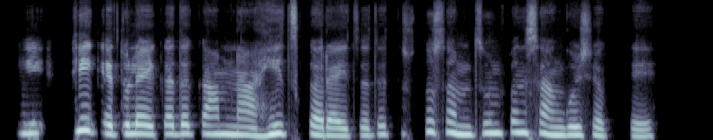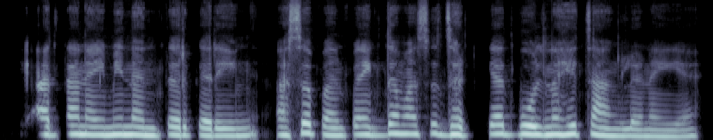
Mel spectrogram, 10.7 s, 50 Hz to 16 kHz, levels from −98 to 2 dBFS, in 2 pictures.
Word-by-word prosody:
की 240 Hz, +1 st, 0 dB, 0.3 s
ठीक 315 Hz, +1 st, +5 dB
आहे, 230 Hz, -, +5 dB
तुला 230 Hz, 0 st, +4 dB
एखादं 225 Hz, +1 st, 0 dB
काम 225 Hz, -1 st, 0 dB
नाहीच 210 Hz, +2 st, +2 dB
करायचं, 190 Hz, -2 st, 0 dB
तर 215 Hz, -, -4 dB
तू 225 Hz, +6 st, -8 dB
समजून 250 Hz, -1 st, +2 dB
पण 265 Hz, -1 st, +2 dB
सांगू 205 Hz, -5 st, +2 dB
शकते, 180 Hz, -3 st, -6 dB
की 175 Hz, -, -26 dB
आता 210 Hz, +2 st, -2 dB
नाही, 205 Hz, -2 st, +2 dB
मी 205 Hz, +1 st, +4 dB
नंतर 200 Hz, -1 st, +2 dB
करीन, 180 Hz, 0 st, -1 dB, 0.2 s
असं 245 Hz, +6 st, +1 dB
पण, 190 Hz, -2 st, 0 dB
पण 215 Hz, +3 st, -6 dB
एकदम 220 Hz, +3 st, 0 dB
असं 225 Hz, +2 st, -4 dB
झटक्यात 215 Hz, +2 st, 0 dB
बोलणं 210 Hz, -1 st, +5 dB
हे 215 Hz, +2 st, +5 dB
चांगलं 175 Hz, -5 st, -1 dB
नाहीये." 165 Hz, 0 st, -5 dB
210 Hz, 170 wpm, -23 LUFS, 190-225 Hz, 0.3 s, ठीक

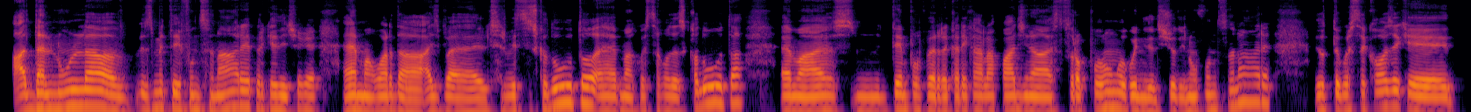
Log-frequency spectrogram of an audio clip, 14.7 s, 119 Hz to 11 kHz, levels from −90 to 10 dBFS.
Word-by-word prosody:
a 115 Hz, -, +5 dB
dal 130 Hz, 0 st, +3 dB
nulla, 145 Hz, +1 st, +4 dB
uhm, 110 Hz, -3 st, -1 dB
smette 130 Hz, +3 st, -3 dB
di -, -, +1 dB
funzionare 120 Hz, +4 st, -1 dB
perché 125 Hz, -3 st, -3 dB
dice 115 Hz, +1 st, -1 dB
che: 115 Hz, -1 st, -2 dB, 0.2 s
"Eh, 120 Hz, +2 st, +4 dB
ma 115 Hz, -1 st, +2 dB
guarda 110 Hz, -3 st, +2 dB
hai 105 Hz, +3 st, 0 dB
sba 110 Hz, -2 st, 0 dB
ehm, 105 Hz, 0 st, +1 dB
il 100 Hz, -, -7 dB
servizio 115 Hz, +1 st, -5 dB
scaduto. 165 Hz, +6 st, +2 dB
Eh, 115 Hz, 0 st, 0 dB
ma 110 Hz, -2 st, -1 dB
questa 110 Hz, +1 st, -8 dB
cosa 115 Hz, -1 st, -1 dB
è -, -, -4 dB
scaduta. 170 Hz, -, 0 dB, 0.4 s
Eh, 115 Hz, 0 st, +1 dB
ma 115 Hz, 0 st, +4 dB
è 115 Hz, -, -2 dB
s 110 Hz, +1 st, -6 dB
mhmm, 110 Hz, 0 st, -3 dB
il 110 Hz, 0 st, -7 dB
tempo 120 Hz, 0 st, -1 dB
per 115 Hz, -1 st, +1 dB
caricare 115 Hz, +1 st, -2 dB
la 115 Hz, 0 st, 0 dB
pagina 115 Hz, -1 st, +1 dB
è -, -, -3 dB
s 110 Hz, -, -14 dB
troppo 115 Hz, +2 st, -1 dB
lungo, 135 Hz, -2 st, +1 dB
quindi 115 Hz, -2 st, +1 dB
ho -, -, 0 dB
deciso 105 Hz, +4 st, -3 dB
di 110 Hz, -1 st, -4 dB
non 110 Hz, +1 st, 0 dB
funzionare", 150 Hz, +10 st, -4 dB, 0.4 s
e -, -, -4 dB
tutte 120 Hz, +1 st, 0 dB
queste 120 Hz, +1 st, -3 dB
cose 140 Hz, +2 st, 0 dB
che 110 Hz, -5 st, +2 dB
115 Hz, 210 wpm, -24 LUFS, 110-130 Hz, 0.4 s, a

